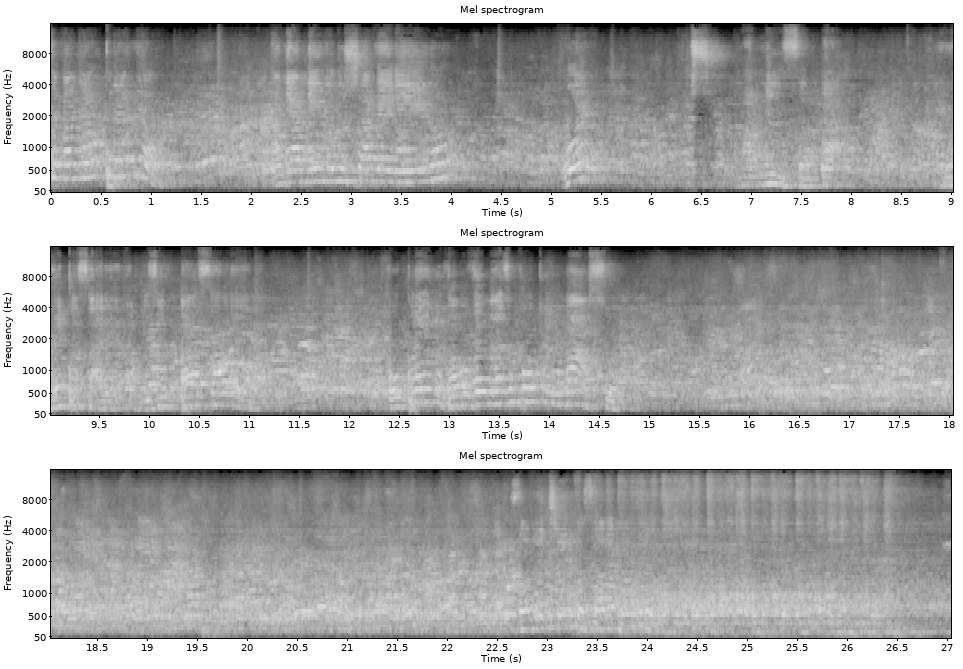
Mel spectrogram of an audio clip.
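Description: A woman talks and sings through a microphone over loudspeakers in a large hall.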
